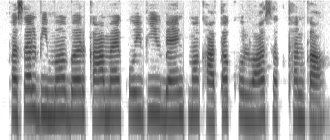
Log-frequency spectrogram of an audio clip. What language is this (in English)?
Chhattisgarhi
